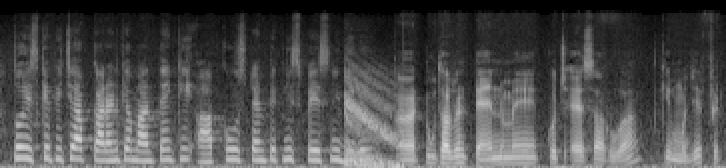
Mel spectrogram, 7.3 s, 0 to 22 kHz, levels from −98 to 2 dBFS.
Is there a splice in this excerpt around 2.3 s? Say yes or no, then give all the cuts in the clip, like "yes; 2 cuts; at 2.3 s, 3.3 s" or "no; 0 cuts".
no; 1 cut; at 3.8 s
